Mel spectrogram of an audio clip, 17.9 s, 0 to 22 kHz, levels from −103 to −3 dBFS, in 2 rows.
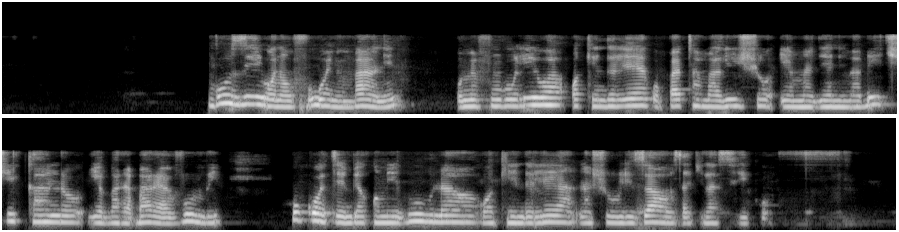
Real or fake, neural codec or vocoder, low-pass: fake; codec, 44.1 kHz, 2.6 kbps, SNAC; 7.2 kHz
